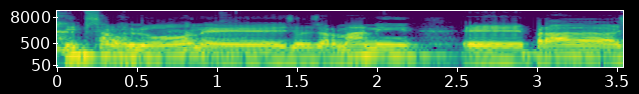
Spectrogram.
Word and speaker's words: Yves Saint Laurent: Eh, eh, Yves Saint Laurent, ¿lo he dicho bien? – Muy bien.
